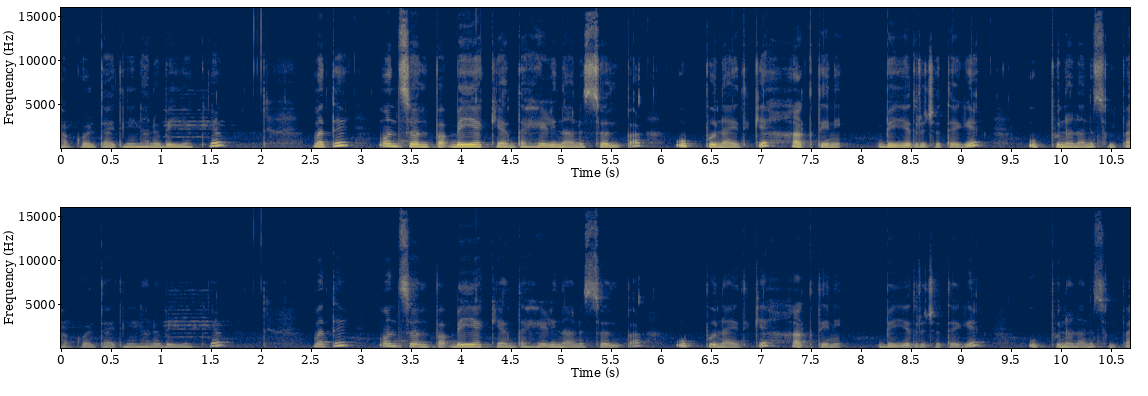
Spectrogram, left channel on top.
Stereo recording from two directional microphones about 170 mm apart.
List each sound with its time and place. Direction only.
0.0 s a woman's voice: 45° left (ahead or behind)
